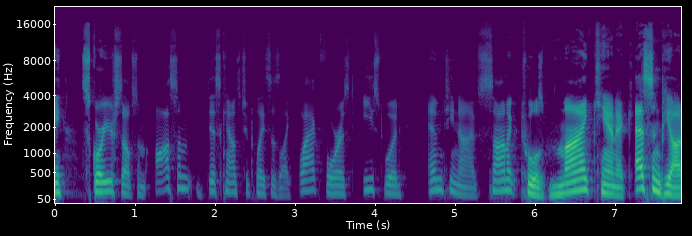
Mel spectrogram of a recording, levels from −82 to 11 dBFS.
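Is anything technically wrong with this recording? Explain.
Yes. Zipper noise occurs from 0.38 to 1.0 s, as speech drops about 20 dB, and from 5.42 to 5.96 s, as it rises back. Gain moves in unsmoothed 1 dB steps, some thirty to forty per second. Each step clicks, producing a rapid ticking.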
